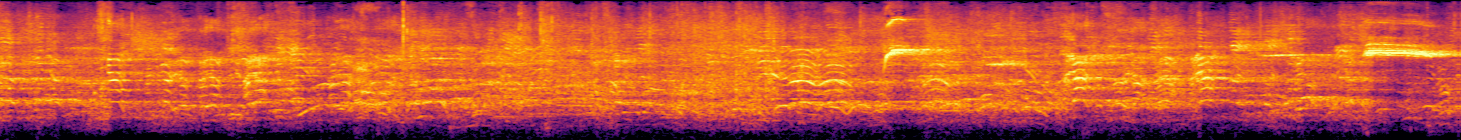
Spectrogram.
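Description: A crowd in a large echoing hall shouts and cheers throughout.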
